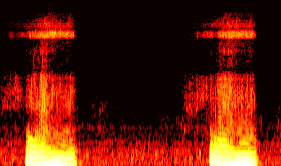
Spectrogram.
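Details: Dog named Bear snoring while asleep indoors, two long droning snores of about a second each, low and resonant with stacked harmonics, separated by a pause of roughly two and a half seconds.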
